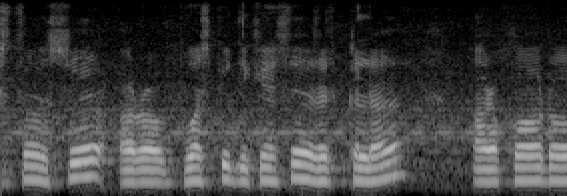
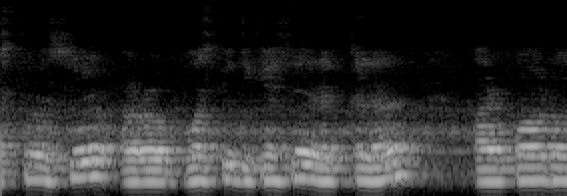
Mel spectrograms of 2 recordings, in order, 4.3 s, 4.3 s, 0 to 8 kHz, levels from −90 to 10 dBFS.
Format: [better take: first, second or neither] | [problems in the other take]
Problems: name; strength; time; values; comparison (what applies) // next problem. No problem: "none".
first | room echo; dies away in 0.6 s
